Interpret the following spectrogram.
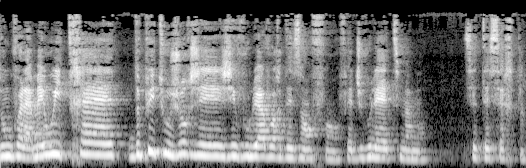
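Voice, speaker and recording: A woman speaks at a fairly high pitch. Noticeable background noise is present. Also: ordinary pitch variation, moderate pace. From Belgium, Brussels. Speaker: surrogate mother. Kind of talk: interview testimony. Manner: hesitant, many fillers and repetitions.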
